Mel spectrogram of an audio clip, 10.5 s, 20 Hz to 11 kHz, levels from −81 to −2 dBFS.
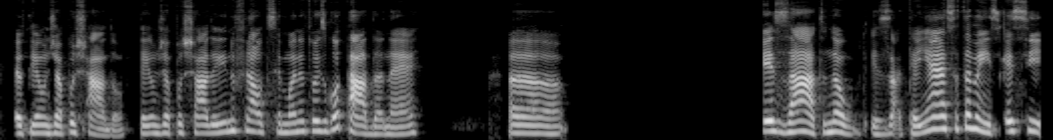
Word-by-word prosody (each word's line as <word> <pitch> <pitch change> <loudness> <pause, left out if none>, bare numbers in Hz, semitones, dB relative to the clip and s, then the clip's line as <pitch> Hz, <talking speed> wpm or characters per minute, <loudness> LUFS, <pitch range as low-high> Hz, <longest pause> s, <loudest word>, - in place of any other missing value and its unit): Eu 185 - +2
tenho 195 0 -3
um - - -3
dia 185 -1 0
puxado, 140 - -3
tenho 185 0 -4
um - - -4
dia 195 +1 -3
puxado 190 -1 -2
e 205 - -2
no 245 +2 -2
final 235 -3 -2
de - - -14
semana 210 +2 -4
eu - - -3
estou 240 0 -2
esgotada, 215 - +3
né. 170 +4 -5 1.3
Hã 175 0 -7 2.0
Exato, 220 -3 +5
não 215 -6 0
exa 175 +2 -5
tem 190 +7 -2
essa 295 0 +4
também, 285 -7 +3
esqueci. 235 +3 -1
205 Hz, 150 wpm, -22 LUFS, 185-235 Hz, 2.0 s, Exato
